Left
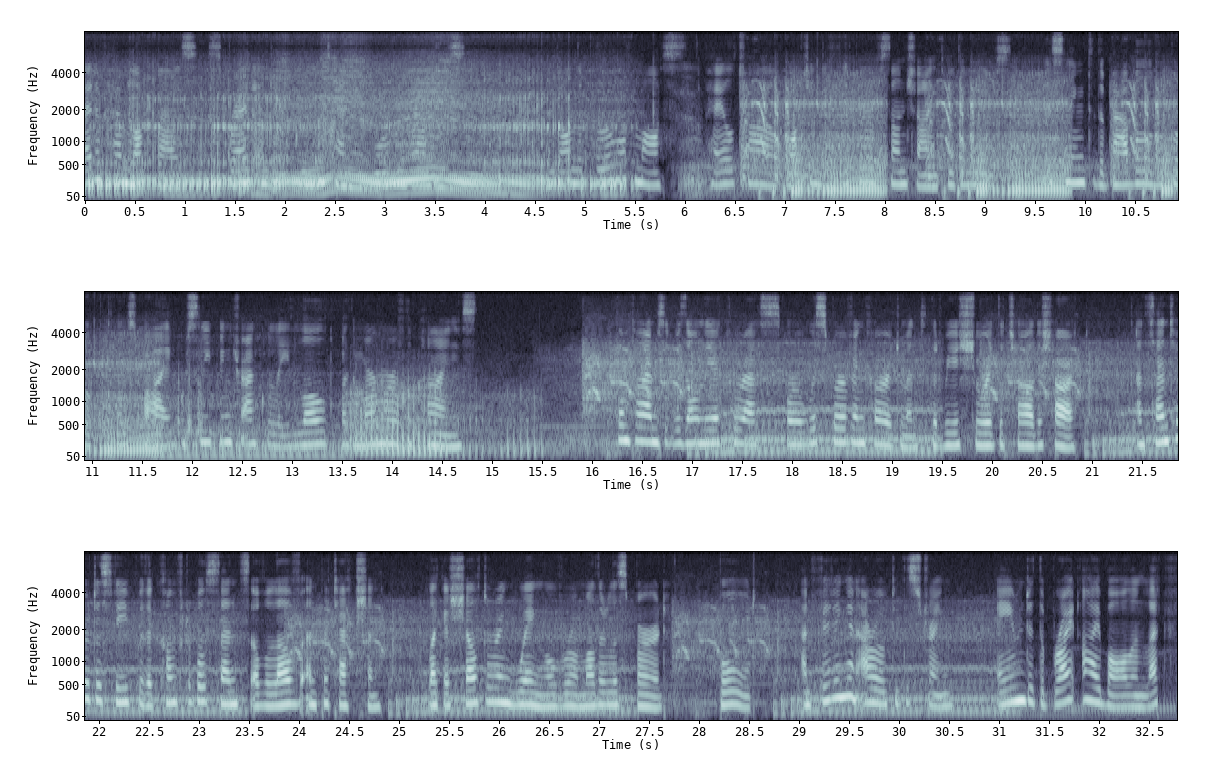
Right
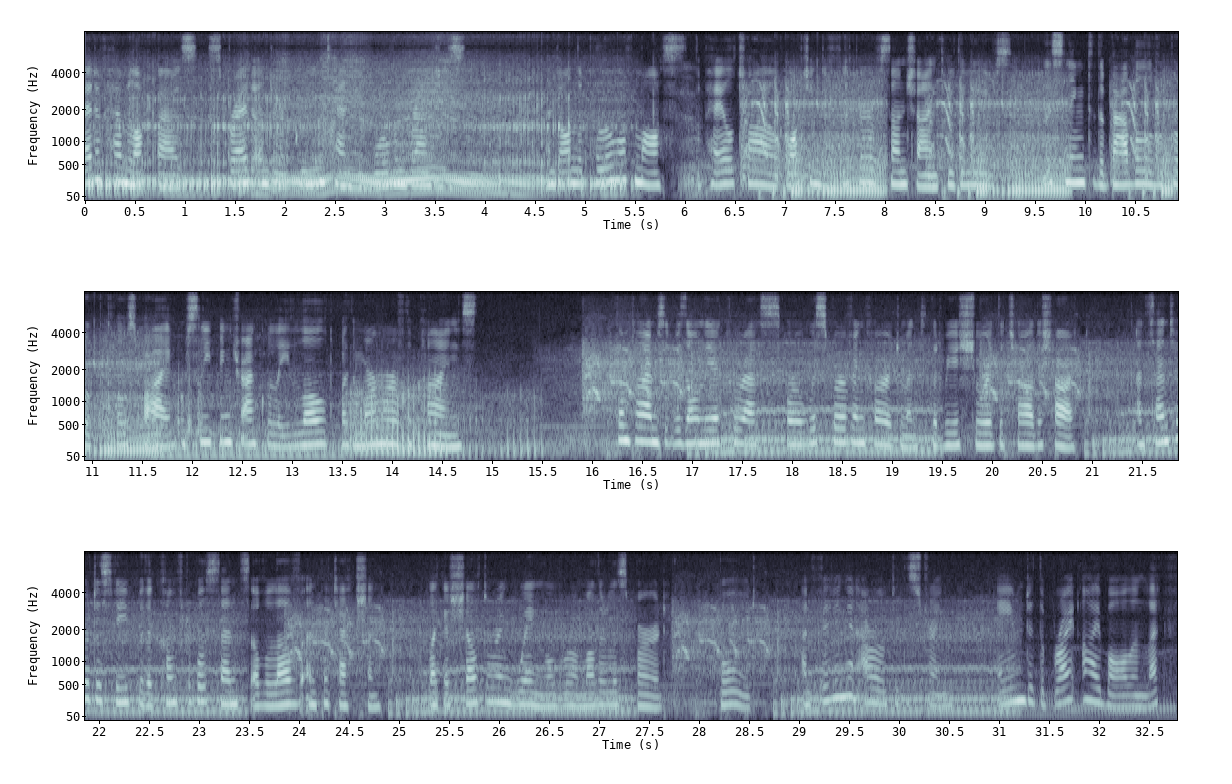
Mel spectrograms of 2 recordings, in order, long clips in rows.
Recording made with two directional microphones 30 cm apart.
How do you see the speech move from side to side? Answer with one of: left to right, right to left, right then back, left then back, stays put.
right to left.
